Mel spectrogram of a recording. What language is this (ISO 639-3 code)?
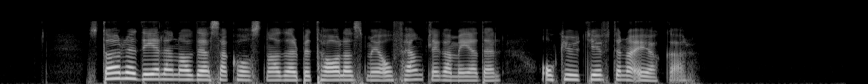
swe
